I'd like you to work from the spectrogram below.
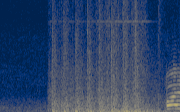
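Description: A short, loud rattle of rifle and machine gun fire from World in Conflict, a quick run of closely spaced shots lasting about a second, ending as a voice begins to speak.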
